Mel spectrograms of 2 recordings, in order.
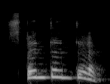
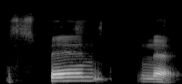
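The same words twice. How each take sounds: First: All three syllables are pronounced fully. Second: The middle syllable is dropped in fast speech. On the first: This is how the word is written. "Notice how it says spændende" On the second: This is how Danes actually say it in everyday speech. "Danes to speak fast, we often get rid of the middle syllable"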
